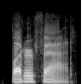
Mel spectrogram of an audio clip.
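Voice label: "butterfat", American English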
